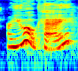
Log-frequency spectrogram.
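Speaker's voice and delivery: ordinary delivery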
